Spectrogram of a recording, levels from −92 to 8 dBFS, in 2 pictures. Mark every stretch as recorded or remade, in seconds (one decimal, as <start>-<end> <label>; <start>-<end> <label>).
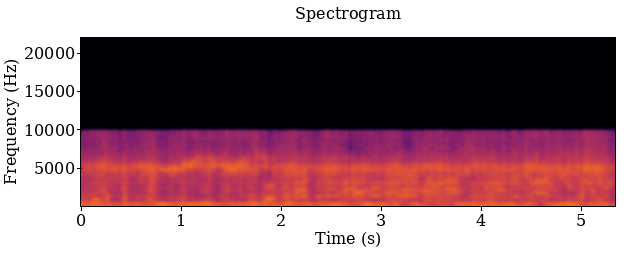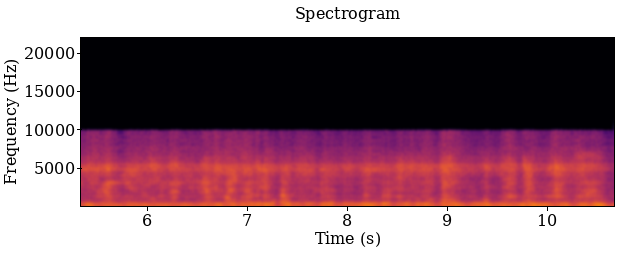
0.0-10.7 remade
